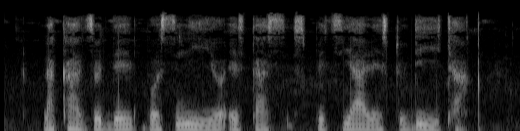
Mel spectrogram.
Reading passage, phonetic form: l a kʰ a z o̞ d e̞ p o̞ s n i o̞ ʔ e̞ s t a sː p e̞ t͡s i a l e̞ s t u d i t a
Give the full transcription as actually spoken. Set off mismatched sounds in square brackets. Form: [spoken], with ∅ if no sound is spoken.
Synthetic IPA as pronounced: l a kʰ a z o̞ d e̞ [b] o̞ s n i o̞ ʔ e̞ s t a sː p e̞ t͡s i a l e̞ s t u d i [tʰ] a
